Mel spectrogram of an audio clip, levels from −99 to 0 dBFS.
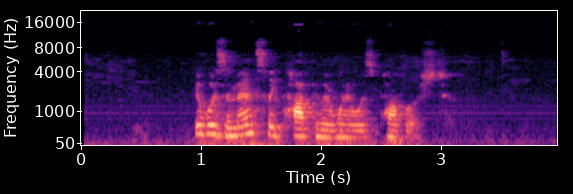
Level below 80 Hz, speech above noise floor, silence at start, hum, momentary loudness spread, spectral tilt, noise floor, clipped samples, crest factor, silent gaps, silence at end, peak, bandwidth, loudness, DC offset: -48 dBFS; 41 dB; 0.95 s; none; 13 LU; -7 dB/octave; -61 dBFS; under 0.1%; 20 dB; none; 1.05 s; -2 dBFS; 9.8 kHz; -21 LUFS; under 0.1%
